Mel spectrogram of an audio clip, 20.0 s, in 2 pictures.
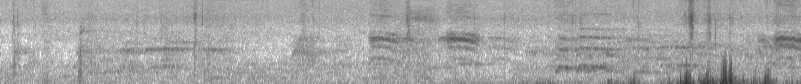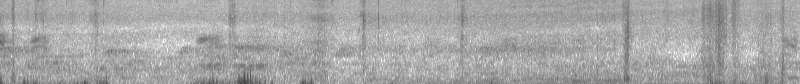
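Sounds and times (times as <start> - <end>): wind buffeting microphone: 7.6 - 11.4.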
